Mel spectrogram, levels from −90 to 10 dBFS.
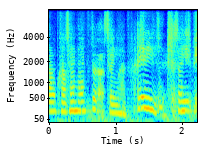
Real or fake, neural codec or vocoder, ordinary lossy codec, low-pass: fake; codec, 16 kHz, 0.5 kbps, FreqCodec, smaller model; none; none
